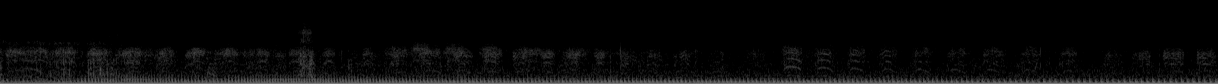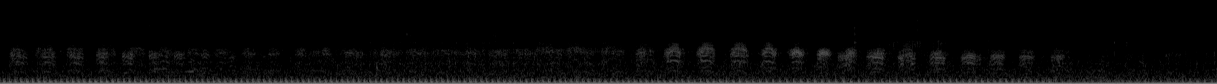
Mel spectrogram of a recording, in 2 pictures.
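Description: Animal calls in fast, even runs of about five a second, coming and going in long stretches, over a steady low hum.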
